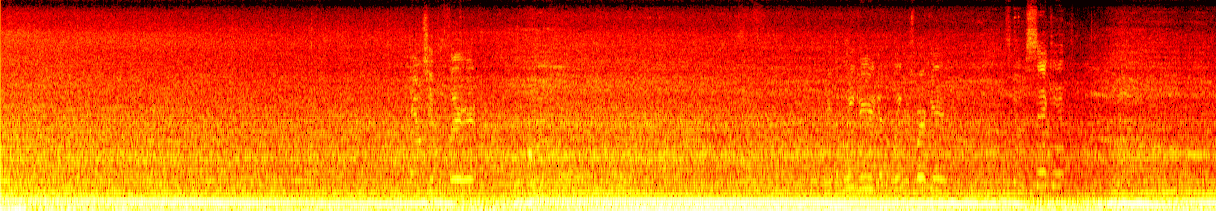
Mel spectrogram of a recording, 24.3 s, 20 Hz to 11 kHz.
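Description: Interior of a 1967 Shelby GT350 four-speed gaining speed toward 70 mph in fourth gear: a continuous heavy engine drone and road roar, the pitch dipping briefly twice as the throttle eases, with a voice speaking over it.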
